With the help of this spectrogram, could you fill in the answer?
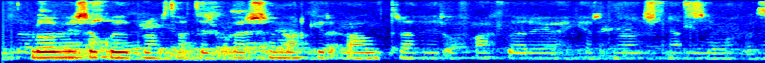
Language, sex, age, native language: Icelandic, female, 15, Icelandic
